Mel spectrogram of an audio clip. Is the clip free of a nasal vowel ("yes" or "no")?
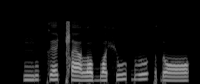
yes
